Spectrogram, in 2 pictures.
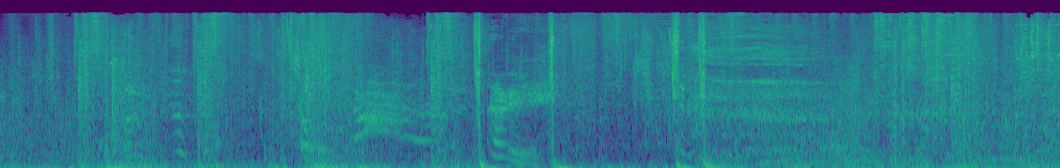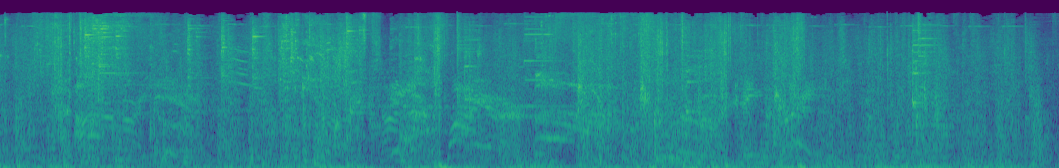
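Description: Gunfire from a video game shooter rattles in rapid bursts.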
